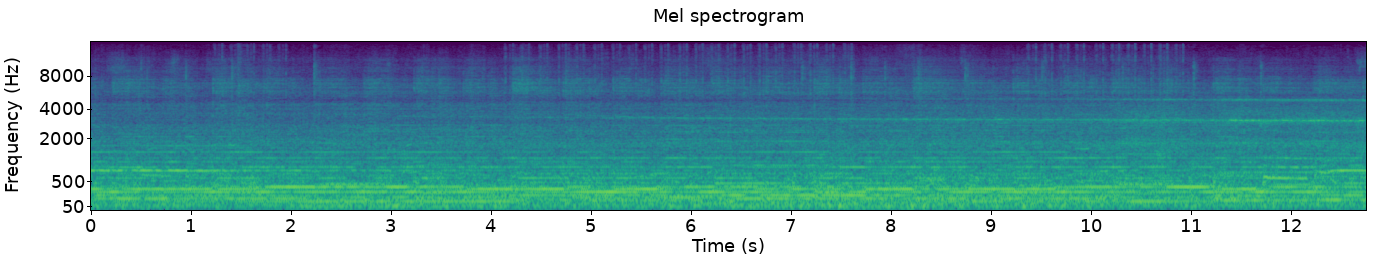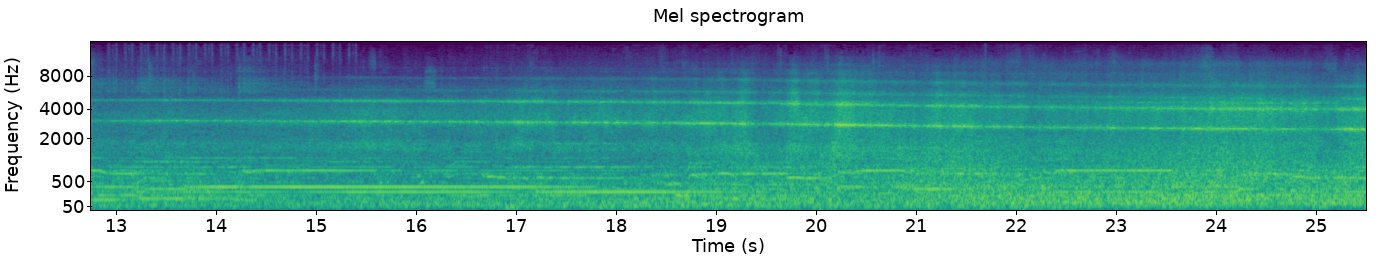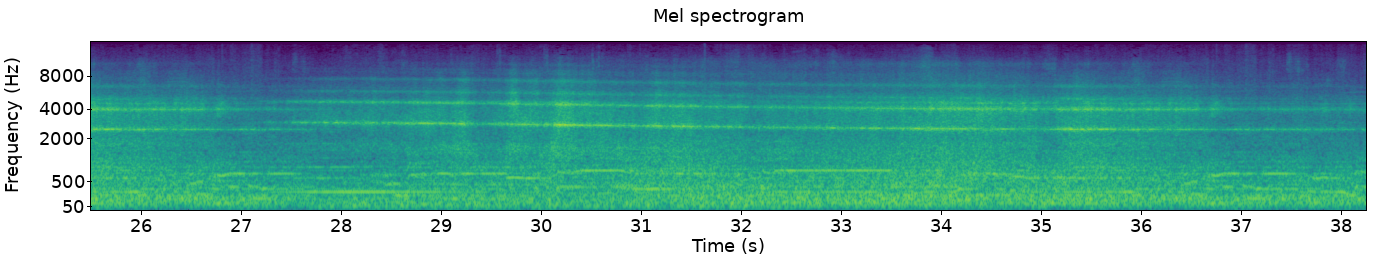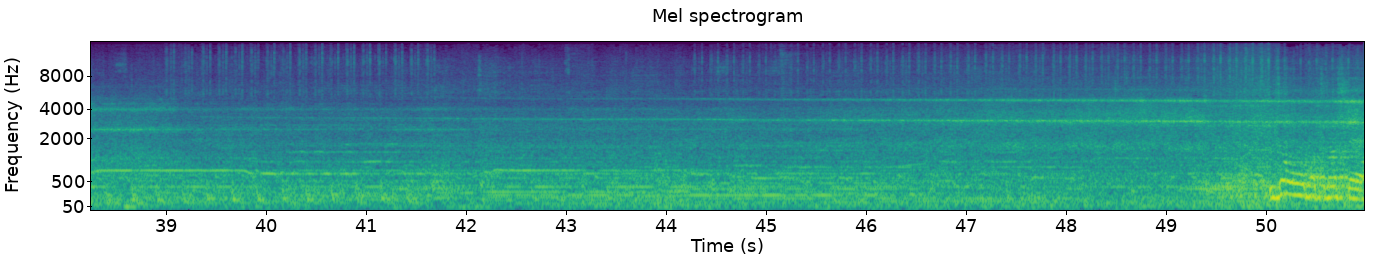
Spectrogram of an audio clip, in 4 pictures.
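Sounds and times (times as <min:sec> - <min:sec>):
background music: 0:00.0 - 0:50.9
jet engine whine and roar: 0:00.0 - 0:50.9.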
